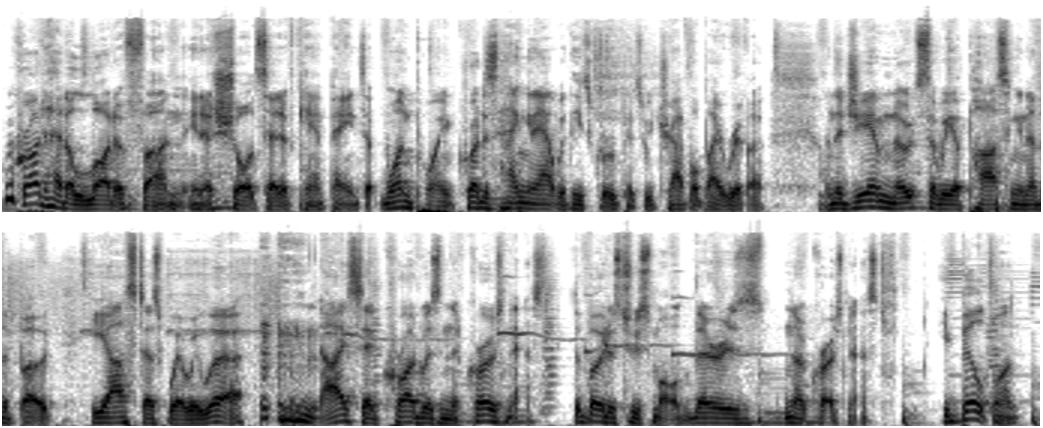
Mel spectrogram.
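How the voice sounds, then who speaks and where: Against music in the background, the speech races along at a very fast pace with very even loudness and ordinary pitch variation. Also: man, fairly low pitch for a man. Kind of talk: tabletop game story narration.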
